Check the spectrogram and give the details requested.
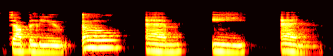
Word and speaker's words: women: becomes women women and the spelling goes w o m e n the vowel a at the end of the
